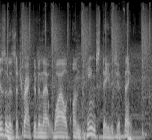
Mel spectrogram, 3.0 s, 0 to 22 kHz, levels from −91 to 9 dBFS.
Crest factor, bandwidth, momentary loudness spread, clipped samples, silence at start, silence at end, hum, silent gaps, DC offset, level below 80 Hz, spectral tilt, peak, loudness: 16 dB; over 20 kHz; 4 LU; under 0.1%; 0 s; 0 s; none; none; under 0.1%; -30 dBFS; -5 dB/octave; -4 dBFS; -20 LUFS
